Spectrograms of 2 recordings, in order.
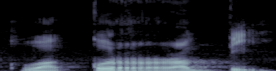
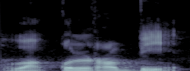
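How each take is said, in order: First: The L sound merges completely into the R. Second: The L sound is pronounced clearly before the R. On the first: The speaker calls it right. "jadi lamnya masuk ke ro, tapi dibaca wa qur rabbi" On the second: The speaker calls it wrong. "tidak dibaca wa qul rabbi"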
